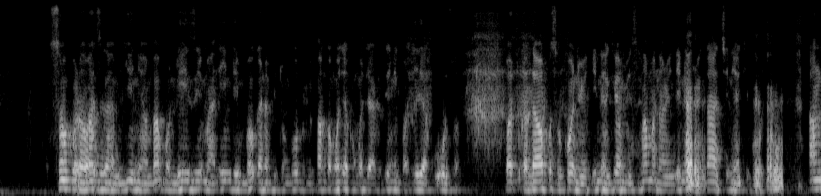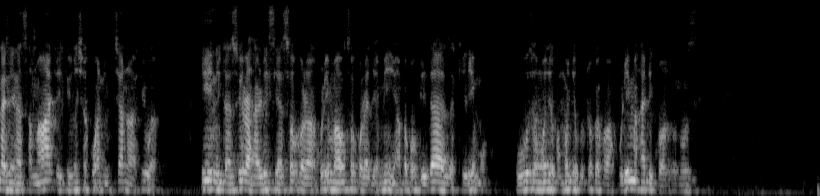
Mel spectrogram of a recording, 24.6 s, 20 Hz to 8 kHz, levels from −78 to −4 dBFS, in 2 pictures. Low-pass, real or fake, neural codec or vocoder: 7.2 kHz; fake; codec, 16 kHz, 16 kbps, FunCodec, trained on LibriTTS, 50 frames a second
